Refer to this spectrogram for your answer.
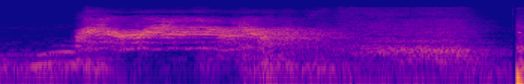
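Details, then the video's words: Cat, kitten, crying: one long, harsh, noisy yowl with a sudden onset that holds steady for about three seconds, then fades out before a sharp cut. "kitten meowing crying"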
